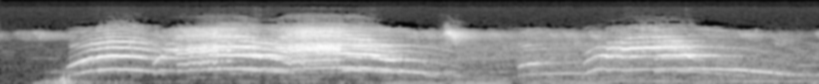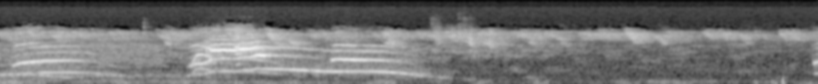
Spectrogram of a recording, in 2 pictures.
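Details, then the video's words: Cats caterwauling: loud, drawn-out wavering yowls with rich harmonics, each rising then falling, four in a row a couple of seconds apart before the sound fades to quiet. "صوت قطط رهيب"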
